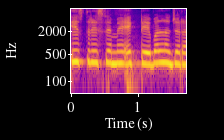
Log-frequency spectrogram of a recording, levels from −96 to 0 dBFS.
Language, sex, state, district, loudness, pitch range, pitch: Hindi, female, Jharkhand, Garhwa, -12 LUFS, 295-315 Hz, 300 Hz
